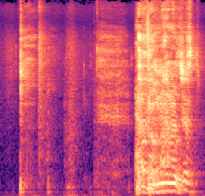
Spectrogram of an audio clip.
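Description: Harsh coughing after a big bong hit: a couple of short hacks, then a loud, rough burst of coughing and throat clearing near the end.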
